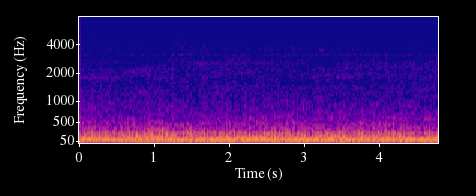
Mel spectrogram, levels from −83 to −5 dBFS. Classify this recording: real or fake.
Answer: fake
